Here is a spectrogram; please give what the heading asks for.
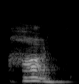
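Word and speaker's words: hearth: For them know more the blazing हार्थ shell burn, blazing मतलब जलता हुआ, हार्थ ये जो वर्ड है ना इसका उच्चारण है हार्थ, चूल्हा अब उनके लिए नहीं जलेगा, मतलब अब वो उनके लिए कोई खाना नहीं बनाएगा।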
